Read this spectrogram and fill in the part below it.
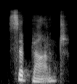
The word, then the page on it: supplant: Indian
